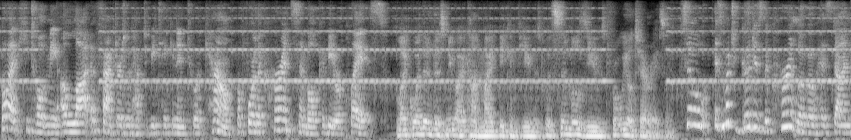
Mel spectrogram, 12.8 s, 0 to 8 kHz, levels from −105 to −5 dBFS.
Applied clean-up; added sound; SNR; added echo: none; Bowed string instrument; 11 dB; reverberation time 0.2 s.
